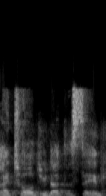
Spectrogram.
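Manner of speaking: exasperated, high-pitched delivery.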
